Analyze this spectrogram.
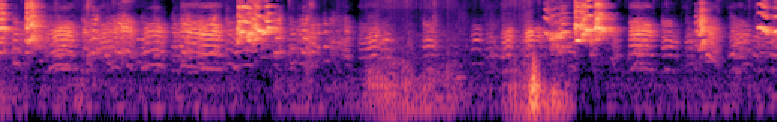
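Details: Zebra finches in a mixed colony with Bengalese finches give crowded, nasal, beeping calls. A few sharper notes stand out above the chatter, with brief low flutters of wings.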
